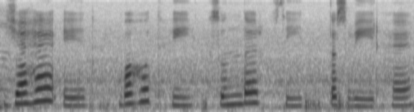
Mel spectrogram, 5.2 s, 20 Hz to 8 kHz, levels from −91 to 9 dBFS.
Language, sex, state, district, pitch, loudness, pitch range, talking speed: Hindi, female, Haryana, Rohtak, 220 Hz, -19 LUFS, 210-260 Hz, 95 wpm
